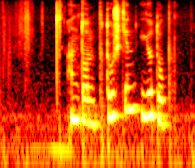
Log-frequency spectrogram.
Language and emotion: Russian, neutral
